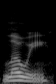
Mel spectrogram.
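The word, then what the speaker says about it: Loewy: Raymond, I always say his name wrong, Lowy, yeah? Lowy.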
